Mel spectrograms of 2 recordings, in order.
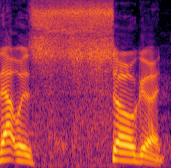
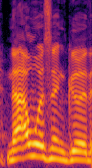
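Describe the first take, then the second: First: "so" drawn out slow and savored; slow right down on "that was so good"; stress on so. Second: Said in the usual way. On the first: Shown as a demonstration. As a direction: linger on "so" like tasting something great. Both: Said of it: "have you ever had somebody go".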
